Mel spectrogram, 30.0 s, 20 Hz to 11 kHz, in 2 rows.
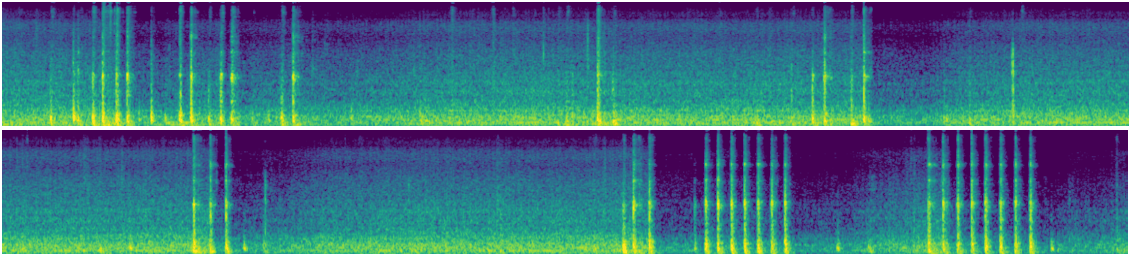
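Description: Blows of a big hammer on a wooden block held against the crumpled sheet-steel rear quarter panel of a Nissan 240SX (S14), knocking out the dent. Single strikes come every few seconds, then two quick runs of about five blows a second near the end.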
